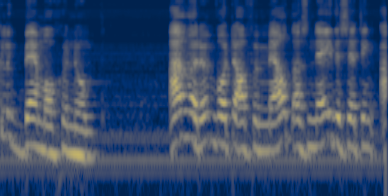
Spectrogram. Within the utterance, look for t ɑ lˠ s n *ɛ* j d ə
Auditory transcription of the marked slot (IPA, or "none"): e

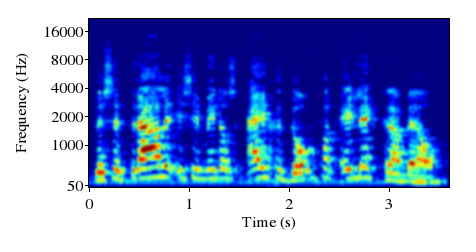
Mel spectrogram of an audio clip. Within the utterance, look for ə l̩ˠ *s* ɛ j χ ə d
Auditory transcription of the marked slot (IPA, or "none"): s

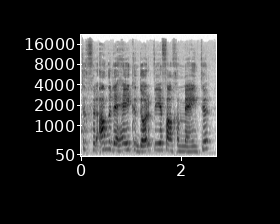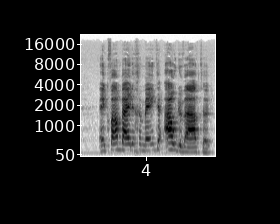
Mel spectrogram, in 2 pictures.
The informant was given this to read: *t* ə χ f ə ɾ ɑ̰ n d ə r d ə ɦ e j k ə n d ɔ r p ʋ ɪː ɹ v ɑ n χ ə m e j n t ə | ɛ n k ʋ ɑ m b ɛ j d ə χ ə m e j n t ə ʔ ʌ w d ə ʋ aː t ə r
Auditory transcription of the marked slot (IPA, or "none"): t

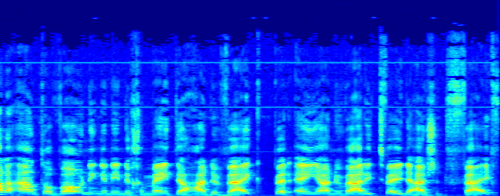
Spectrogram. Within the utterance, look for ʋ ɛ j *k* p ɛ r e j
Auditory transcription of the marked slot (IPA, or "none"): k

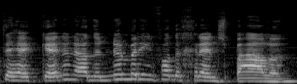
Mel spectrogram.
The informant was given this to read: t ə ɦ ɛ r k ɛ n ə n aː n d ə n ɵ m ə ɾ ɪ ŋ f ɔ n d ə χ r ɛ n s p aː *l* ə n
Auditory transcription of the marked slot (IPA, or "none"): l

